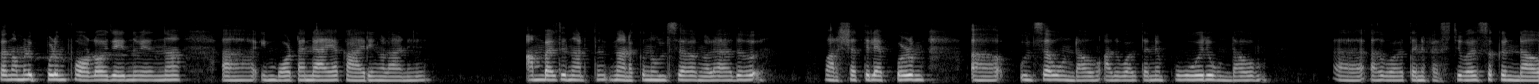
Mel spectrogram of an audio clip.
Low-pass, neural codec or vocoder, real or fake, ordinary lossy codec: 7.2 kHz; none; real; none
